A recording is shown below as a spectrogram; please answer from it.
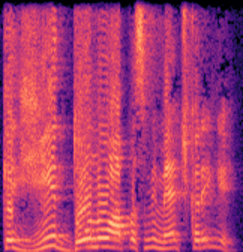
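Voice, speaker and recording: High-voiced teacher asking rhetorical questions. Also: male voice, lively intonation, a little slow, a little mellow. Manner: explains with rhetorical questions and repeated example sentences; addresses students affectionately as beta. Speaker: English teacher. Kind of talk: live online grammar class.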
